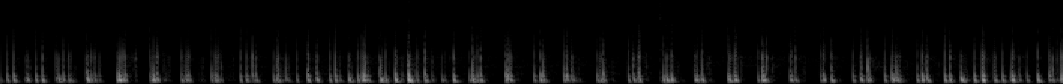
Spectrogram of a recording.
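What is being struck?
Cork trivet.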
